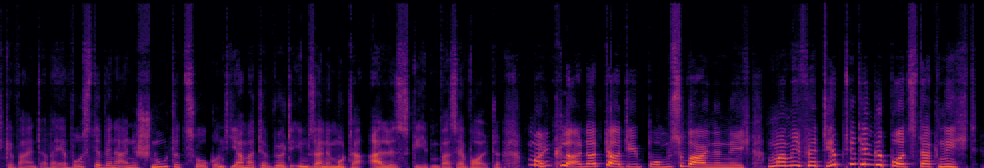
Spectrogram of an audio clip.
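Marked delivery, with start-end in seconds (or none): 5.3-9.8 much higher doting coo; higher, baby-talk mother. A narrator's reading. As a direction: soothe the spoiled boy. Mother cooing to crying son.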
